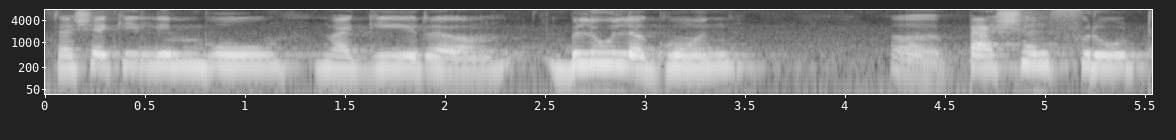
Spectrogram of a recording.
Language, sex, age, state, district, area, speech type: Goan Konkani, female, 18-30, Goa, Bardez, urban, spontaneous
